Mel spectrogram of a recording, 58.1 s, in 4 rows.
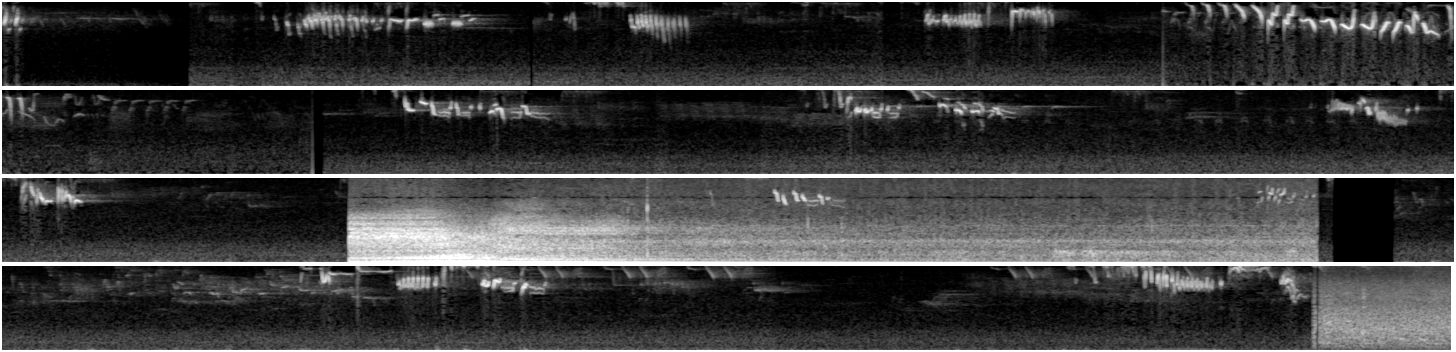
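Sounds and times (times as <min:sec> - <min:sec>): small birds chirping: 0:05.4 - 0:10.6, 0:11.6 - 0:16.6, 0:35.2 - 0:42.2, 0:43.6 - 0:51.4, 0:53.5 - 0:56.7
faint low hum: 0:32.5 - 0:42.2.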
